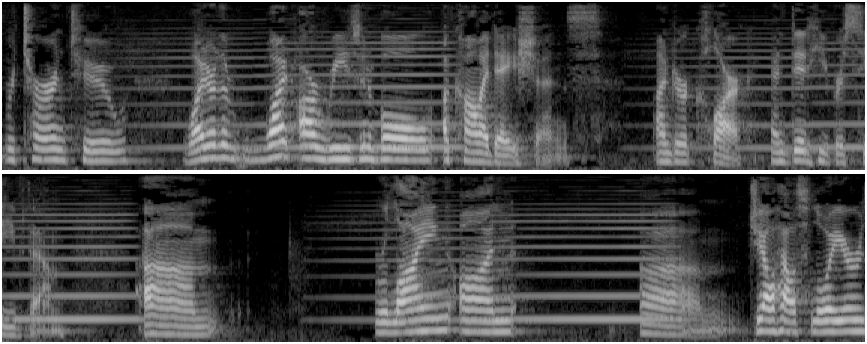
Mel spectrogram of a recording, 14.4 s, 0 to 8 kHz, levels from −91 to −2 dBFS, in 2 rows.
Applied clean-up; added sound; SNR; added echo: none; Bowed string instrument; 14 dB; none.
